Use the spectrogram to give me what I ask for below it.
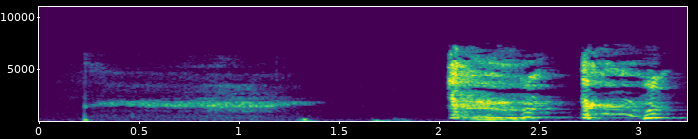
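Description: Coughing from an irritated throat: two sharp, harsh coughs close together, faint and isolated, after a softer, raspy throat sound.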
